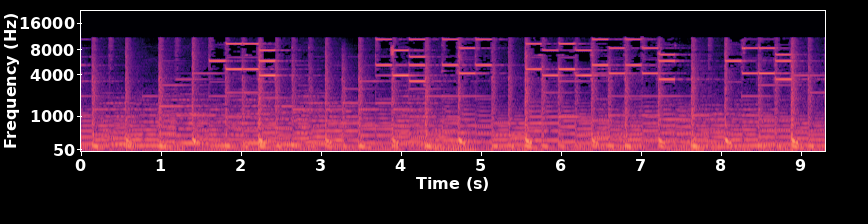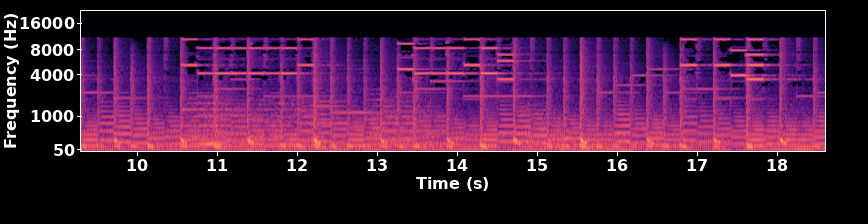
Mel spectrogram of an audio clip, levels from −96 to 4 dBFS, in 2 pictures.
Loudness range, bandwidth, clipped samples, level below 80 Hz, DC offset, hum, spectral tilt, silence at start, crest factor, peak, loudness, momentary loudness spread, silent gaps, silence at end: 3 LU; 11.5 kHz; under 0.1%; -40 dBFS; under 0.1%; none; -3 dB/octave; 0 s; 18 dB; -6 dBFS; -24 LUFS; 10 LU; none; 0 s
